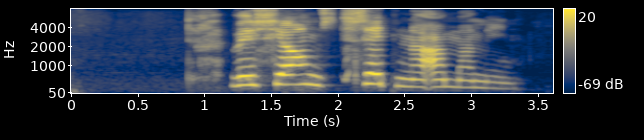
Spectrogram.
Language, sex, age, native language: Icelandic, male, 8, Icelandic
